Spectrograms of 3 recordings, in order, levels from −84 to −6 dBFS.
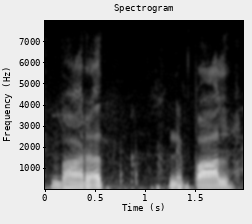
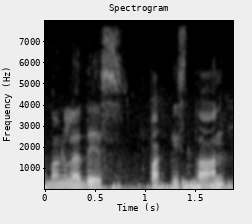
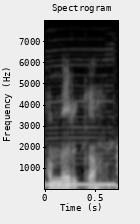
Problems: background sounds at intervals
